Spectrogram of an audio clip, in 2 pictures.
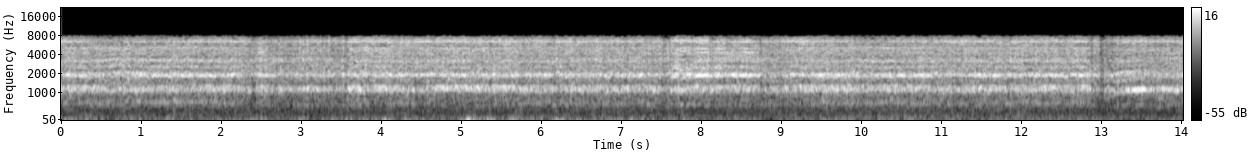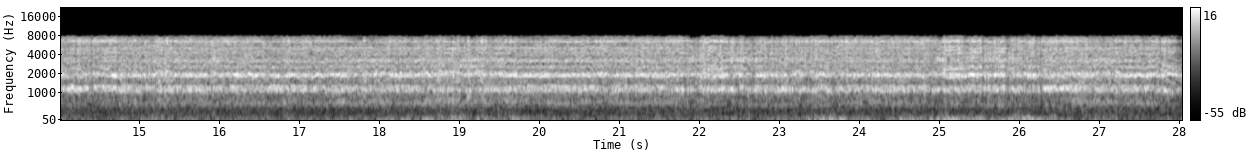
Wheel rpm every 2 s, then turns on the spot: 160, 160, 160, 160, 160, 160, 150, 160, 160, 160, 160, 160, 160, 140.
none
